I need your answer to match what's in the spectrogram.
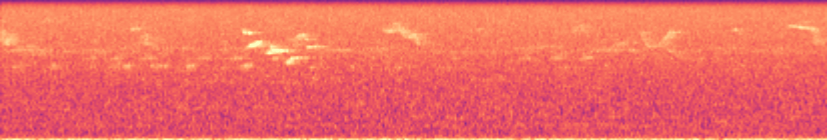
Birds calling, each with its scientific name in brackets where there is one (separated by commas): Orange-billed Nightingale-Thrush (Catharus aurantiirostris)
